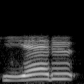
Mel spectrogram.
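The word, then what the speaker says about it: 冷える: The verb form is actually pronounced totally differently, which is hieru.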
